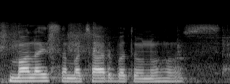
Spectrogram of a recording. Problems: none marked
